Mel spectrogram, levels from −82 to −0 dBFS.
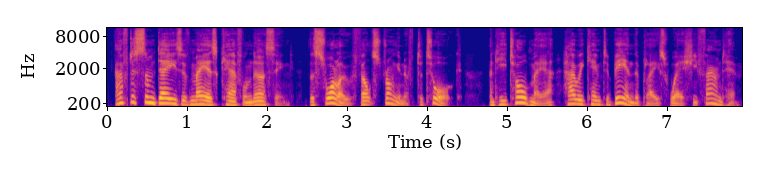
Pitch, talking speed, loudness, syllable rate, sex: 155 Hz, 225 wpm, -18 LUFS, 5.4 syllables/s, male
